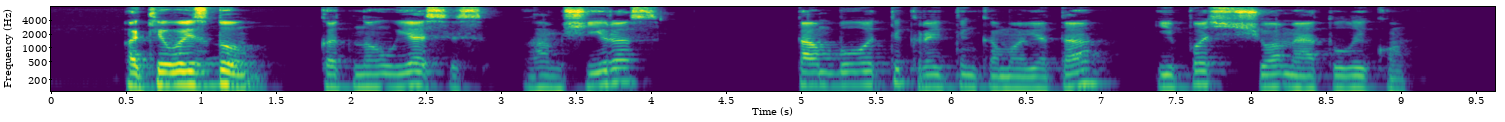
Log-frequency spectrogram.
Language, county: Lithuanian, Kaunas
